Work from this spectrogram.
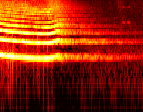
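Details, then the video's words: An indri in Andasibe, Madagascar, gives a loud, pure, horn-like wail that holds steady, dips slightly, then fades away. "Indri Lemurs Calling"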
